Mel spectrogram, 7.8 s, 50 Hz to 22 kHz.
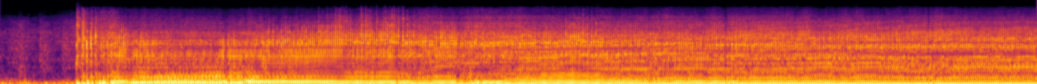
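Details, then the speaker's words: Fully built 2010 Mazdaspeed 3 drag car, first cold start of the season near 40°F after fitting a new Odyssey battery (old one likely killed by freezing weather): catches quickly, settles to steady deep idle; works, a good sign. "let's try fire it up he works that's a good sign"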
